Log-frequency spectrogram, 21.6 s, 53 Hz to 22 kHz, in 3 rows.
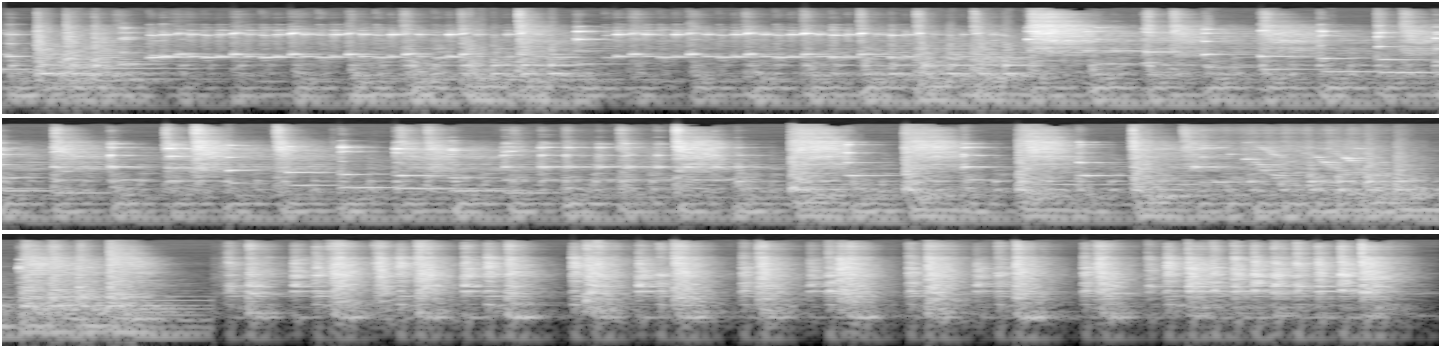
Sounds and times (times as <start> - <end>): Glockenspiel: 0.0 - 14.2
Marimba, xylophone: 0.0 - 16.4.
